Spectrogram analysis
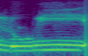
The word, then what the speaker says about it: Louis: Misalnya Louis Vuitton gitu kan, tulisnya Louis Vuitton, Louis ya, nah padahal Ya. dibaca Louis, S-nya nggak dibaca, terus Vuitton gitu.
